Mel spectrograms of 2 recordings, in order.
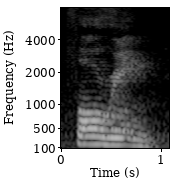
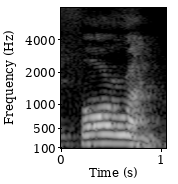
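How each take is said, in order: First: The last syllable has a full vowel. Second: The last syllable has a reduced vowel. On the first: The speaker calls it wrong. "Nobody pronounces foreign" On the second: The speaker calls it right. "Everybody pronounces it foreign. ... So rain becomes run"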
